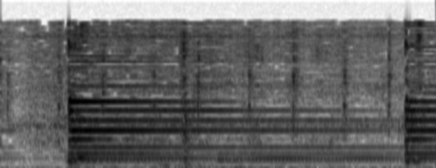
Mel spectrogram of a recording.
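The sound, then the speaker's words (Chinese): A mechanical clock ticks in a slow, uneven rhythm, with two sharp metallic strikes whose bright ringing tone lingers and slowly fades between them. No one speaks. “这个钟呢，就等于是男子汉了啊！真有的钟很漂亮、很富贵、很豪华。比如你看这个，”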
